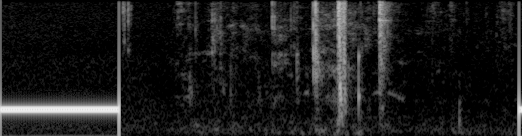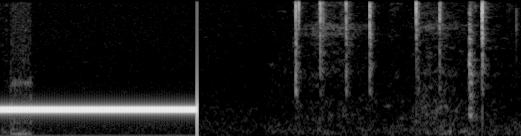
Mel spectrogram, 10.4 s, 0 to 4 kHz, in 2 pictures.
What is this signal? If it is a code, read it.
Ringback tone (North America), 440 + 480 Hz.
